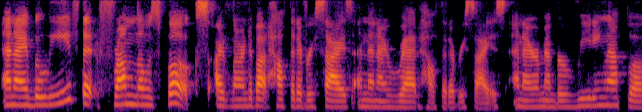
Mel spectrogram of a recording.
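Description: A woman talks very fast with ordinary pitch variation against a quiet background. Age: 30s. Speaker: author. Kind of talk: casual chat.

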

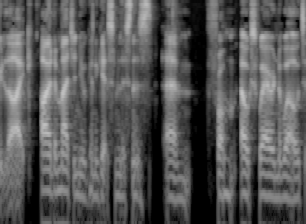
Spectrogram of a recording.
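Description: A man's very deep, low voice in a London accent, at a moderate pace, in a very clean recording with a silent background. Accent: London-area English. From London area, England. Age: 30s. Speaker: podcaster guest. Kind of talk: casual interview chat. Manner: jokey, laughs often.

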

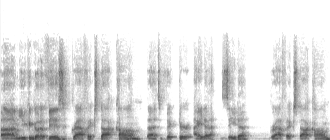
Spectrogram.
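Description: This man has a normal speaking voice with an American accent. His pitch is medium and his intonation is lively. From eastern Colorado (Byers, east of Denver). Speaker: business owner of a 3D rendering agency. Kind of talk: casual interview.

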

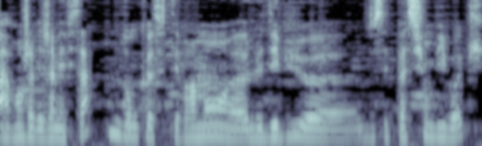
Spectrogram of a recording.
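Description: Very slow speech over noticeable background noise. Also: woman. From southwest France, near Bordeaux. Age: 30s. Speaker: solo adventure traveller, former lawyer. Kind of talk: interview testimony. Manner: hesitant, many fillers. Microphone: mediocre sound quality from recording problem.

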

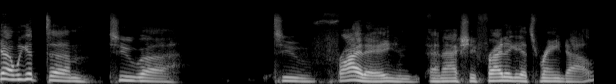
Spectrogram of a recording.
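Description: Heard dry and close with no echo, a man with a plain, everyday voice speaks at a fairly high pitch with ordinary pitch variation. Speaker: podcast co-host and racing fan. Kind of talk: casual podcast analysis.

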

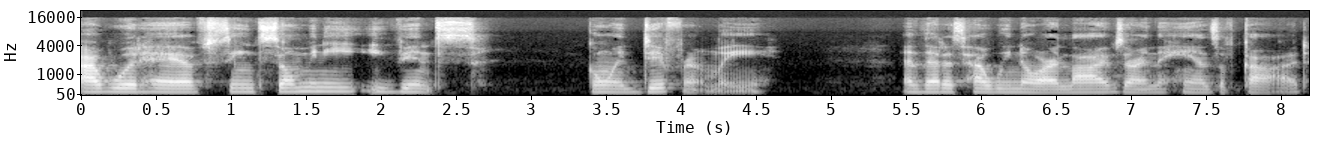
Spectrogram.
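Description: A woman with an American accent speaks in a monotone, flat intonation at a fairly low pitch. The recording is very clean, with a silent background. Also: fairly slow pace. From US West Coast, Los Angeles. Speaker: author, designer and music artist. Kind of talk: personal testimony monologue.

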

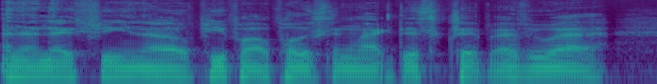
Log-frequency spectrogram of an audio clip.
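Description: A man speaks in a London accent at a very fast pace. His pitch is very deep and low. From London (Stratford, east London). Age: 20s. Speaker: American football player. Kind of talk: casual interview chat.

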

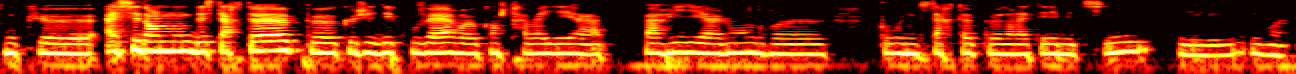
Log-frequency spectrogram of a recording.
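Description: The recording is very clean and the background silent. A woman with a fairly low, somewhat breathy voice talks at a fairly slow pace with fairly even intonation. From Morocco. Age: 20s. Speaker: sex education advocate and entrepreneur. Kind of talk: interview conversation. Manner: hesitant, many fillers.

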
